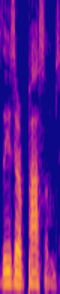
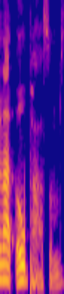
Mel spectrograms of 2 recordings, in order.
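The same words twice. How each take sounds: First: "possums" said as PAH-sums, no leading vowel; possum without the o. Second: "opossums" said with a clear leading o-sound, o-PAH-sums. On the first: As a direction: drop the o, just "possums". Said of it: "and these are not opossums". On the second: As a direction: stress the o in "opossums" as the wrong name. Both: Shown as a demonstration.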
